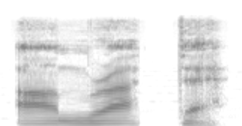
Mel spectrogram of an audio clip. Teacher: word is written as but what we actually hear is >> the Z is effectively silent and we get an extra vowel song between the R and the T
